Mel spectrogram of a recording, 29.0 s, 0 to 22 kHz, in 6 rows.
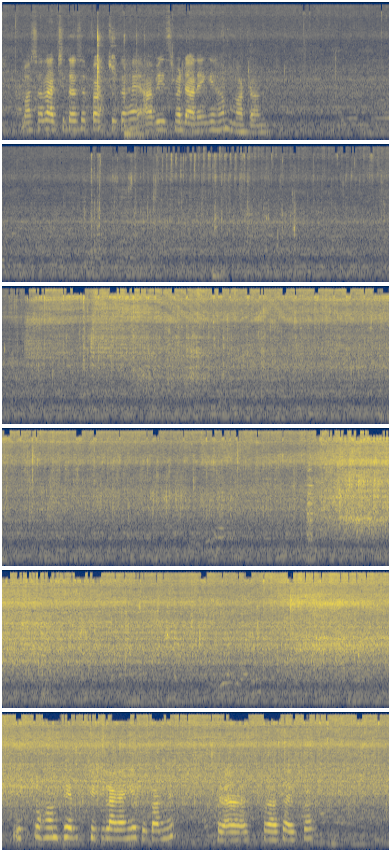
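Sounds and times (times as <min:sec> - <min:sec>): meat sizzling in a pan: 0:09.5 - 0:29.0.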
